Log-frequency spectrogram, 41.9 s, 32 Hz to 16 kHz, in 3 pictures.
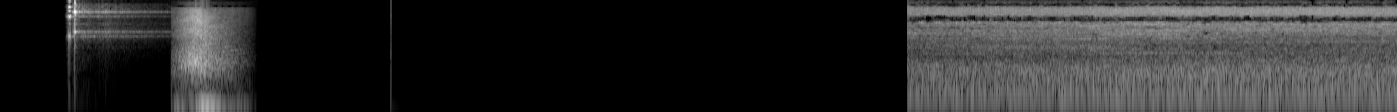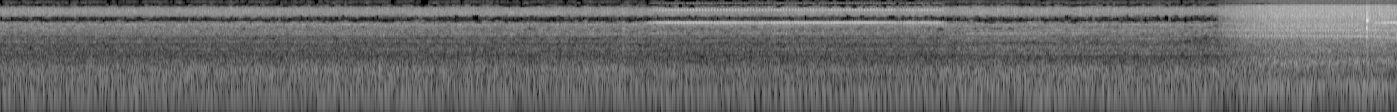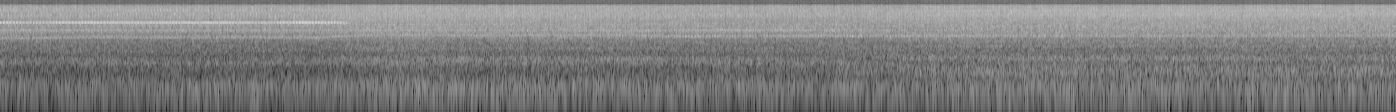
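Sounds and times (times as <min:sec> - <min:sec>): thin high-pitched tones: 0:00.7 - 0:02.3
engine idling: 0:09.1 - 0:41.9.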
